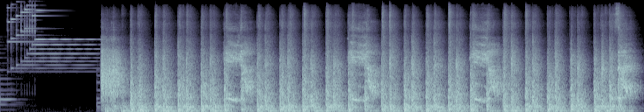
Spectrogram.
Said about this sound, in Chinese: 震天尬响的鼓声，这是来自马来西亚的二十四节令鼓，以二十四面单皮大鼓代表中华文化的二十四个节气，结合南方广东诗鼓和传统的书法艺术，用不同的古典节奏搭配呐喊。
